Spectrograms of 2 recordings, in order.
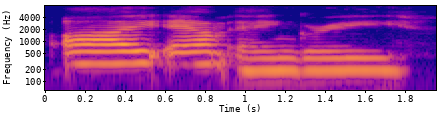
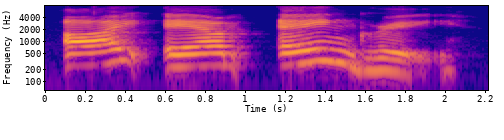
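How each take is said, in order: First: It is said in a soft, gentle voice. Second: It is said in an angry, forceful voice.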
